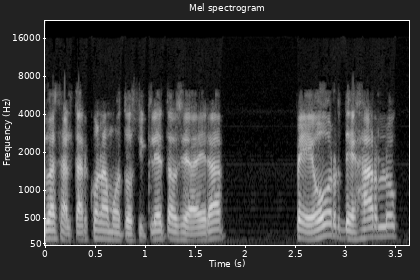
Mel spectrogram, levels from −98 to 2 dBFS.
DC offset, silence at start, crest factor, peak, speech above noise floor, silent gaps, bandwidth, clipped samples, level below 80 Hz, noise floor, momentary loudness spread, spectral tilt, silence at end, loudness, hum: under 0.1%; 0 s; 18 dB; -4 dBFS; 50 dB; none; 8.2 kHz; under 0.1%; -78 dBFS; -71 dBFS; 5 LU; -4 dB/octave; 0.15 s; -21 LUFS; none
